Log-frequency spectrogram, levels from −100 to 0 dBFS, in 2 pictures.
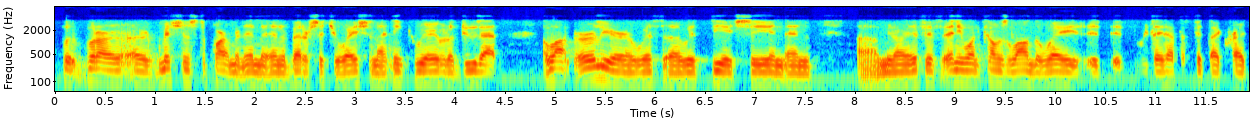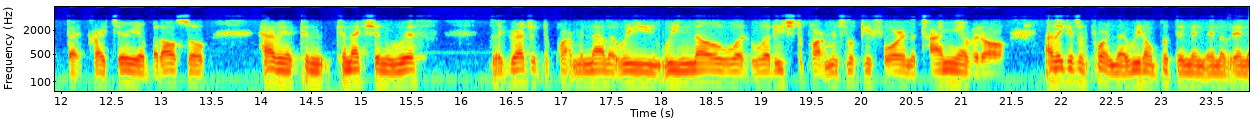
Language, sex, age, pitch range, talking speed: English, male, 40-59, 85-95 Hz, 225 wpm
